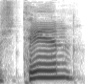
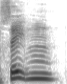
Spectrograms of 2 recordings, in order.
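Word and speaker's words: Šatan: Miroslav Shatan. Don't call him Satan.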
